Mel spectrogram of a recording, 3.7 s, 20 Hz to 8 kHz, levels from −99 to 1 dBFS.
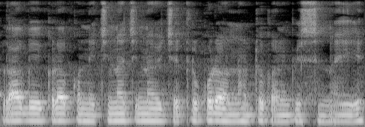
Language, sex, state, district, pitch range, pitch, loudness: Telugu, male, Andhra Pradesh, Sri Satya Sai, 110-120 Hz, 115 Hz, -19 LUFS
